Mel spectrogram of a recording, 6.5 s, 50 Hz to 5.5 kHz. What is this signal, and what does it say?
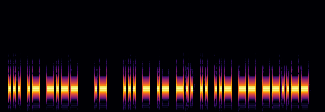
Morse code, heard as a keyed tone, about 25 wpm, 600 Hz. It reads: SAY A STADIUM,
